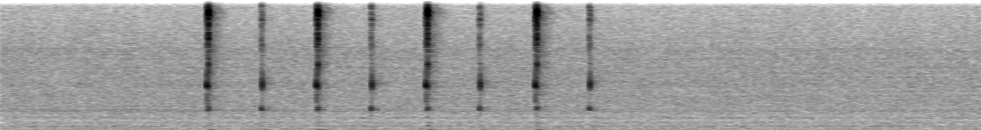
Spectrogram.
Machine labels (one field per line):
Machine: valve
